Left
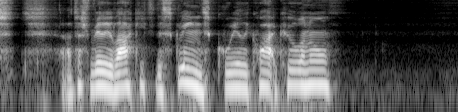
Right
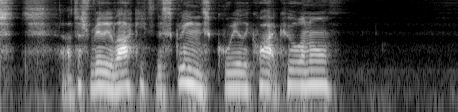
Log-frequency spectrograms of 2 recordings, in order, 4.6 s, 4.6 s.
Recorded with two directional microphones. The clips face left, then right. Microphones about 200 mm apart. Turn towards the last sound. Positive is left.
turn(degrees=40)  # may be behind; listen again after turning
